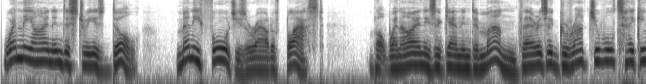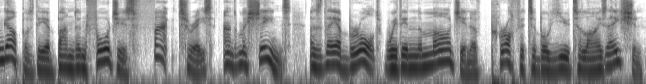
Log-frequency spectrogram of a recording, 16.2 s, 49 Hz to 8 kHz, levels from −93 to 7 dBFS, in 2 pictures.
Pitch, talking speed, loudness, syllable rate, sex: 150 Hz, 155 wpm, -15 LUFS, 4.9 syllables/s, male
